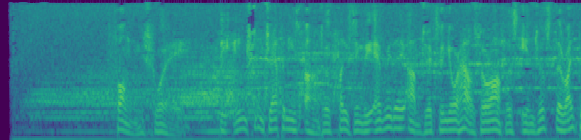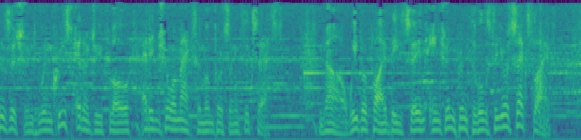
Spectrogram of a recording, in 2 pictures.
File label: Commercials schwing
